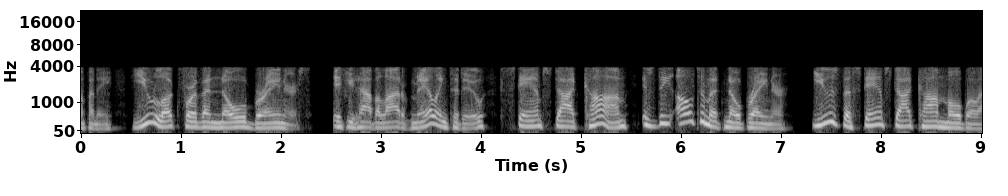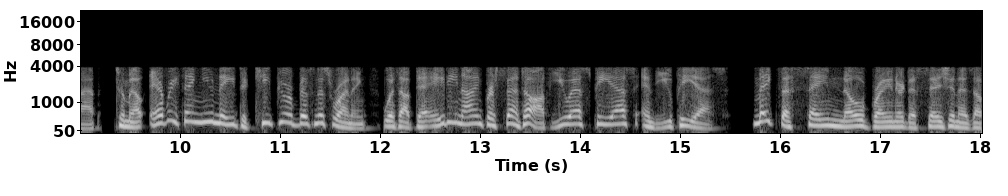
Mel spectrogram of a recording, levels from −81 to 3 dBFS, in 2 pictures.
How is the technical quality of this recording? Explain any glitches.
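Technical quality is poor: throughout, the speech has G.726 ADPCM coding damage. Each sample codes only a few bits of prediction error, so a harsh, rasping hiss rises and falls with the speech level, unlike steady background noise, which fits 24 kbit/s. Nothing passes above 3.9 kHz.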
